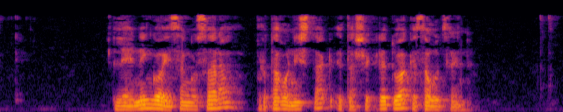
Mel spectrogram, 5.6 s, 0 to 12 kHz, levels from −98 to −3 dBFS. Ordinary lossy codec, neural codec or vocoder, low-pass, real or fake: AAC, 64 kbps; none; 7.2 kHz; real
